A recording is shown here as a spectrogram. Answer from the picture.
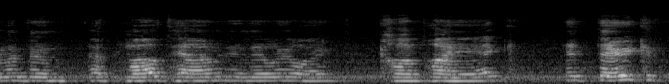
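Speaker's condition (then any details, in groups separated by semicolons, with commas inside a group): Cerebral palsy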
